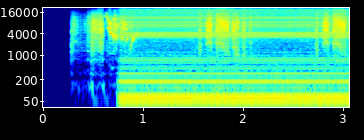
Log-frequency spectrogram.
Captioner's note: buzzing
